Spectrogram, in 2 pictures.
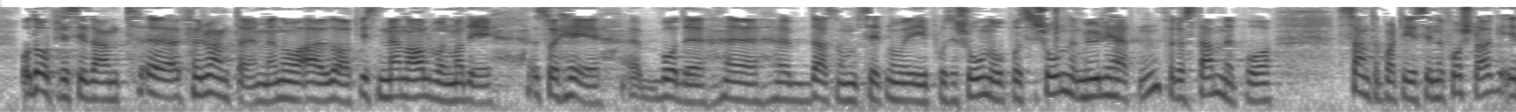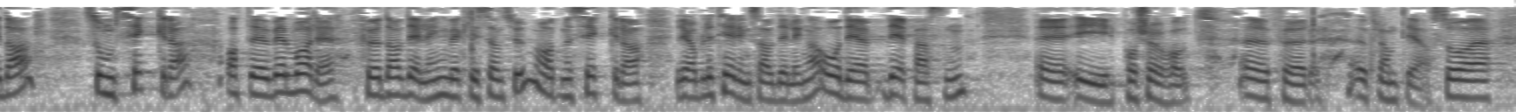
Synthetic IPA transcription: ɔd̪ɔpʰɾɛsɪd̪ɛnt̪fɔɾʋɛnt̪əmɛɪnoːæɾjʊd̪ɔːɑt̪ʋɪsd̪meːnəɾɑlʋɔɾmɛd̪ɛsɔɦɛboːd̪ə | d̪ɛsɔmsɛt̪nuːɪpʰʊsɪʂuːnɔʊpʊsɪʂuːnmʉːlɪheːt̪nfɔɾɔst̪æmːəpʰɔsɛnt̪əɾpɑʈiːəsiːnəfɔʂɭɑːɡɪd̪ɑːɡsɔmsɪkɾɑ | ɑt̪̚d̪ɛʋɪlʋɑːɾəføːd̪əɑʋd̪eːlɪŋʋɛkʰɾɪst̪ɪɑnsʉnɔɑt̪mɛsɪkɾɑɾɛhɑbɪlɪt̪ʰeːɾɪŋsɑʋd̪eːlɪŋɑɔd̪ɛd̪eːpʰɛsn̩ | ɪpʰɔʂøːhɔlt̪fɔɾfɾɑmt̪ʰiːɑ̰sɔ

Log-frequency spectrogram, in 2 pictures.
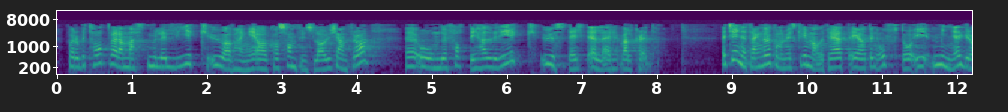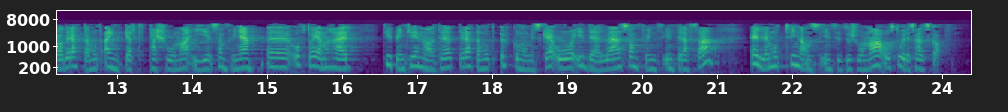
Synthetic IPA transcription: fɔɾɔb̪iːt̪ʰɑt̪ːʋæːɾəmæst̪mʉːlɪəliːkʉːɑʋhɛŋːɪɑʋkʰɑːsɑmfʉnslɑːʋd̪ʉçæməfɾoː | ʔɔʊmd̪ʉæɾfɑt̪ːɪɦɛlɾiːkʉːst̪ɪlt̪ɛlːə̰ɾʋælkʰɽɛ̰d̪ | æɪt̪çɛnːət̪ʰæŋnɛœkʊnuːmɪskʰːɾɪmɪnɑlɪt̪ʰeːt̪ɛɾɑt̪̚d̪ɛnɔft̪əʔɪmɪnəɾɡɾɑːd̪ɾɛt̪ːɑmuːt̪ʰæŋkəlt̪pʰæʂuːnɑʔɪsɑmfʉnəʔɔ̰ft̪ɔɛnɛɦæːɾ | t̪ʰyːpənkʰɾɪmɪnɑlɪt̪ʰeːt̪ɾɛt̪ːɑmuːt̪œkʊnuːmɪskəʔɔɪd̪eːləsɑmfʉnsɪ̰nt̪əɾɛsɑ | ʔɛlːəɾmuːt̪fɪnɑnsɪ̰nst̪ɪt̪ʉʂuːnɑɔst̪uːɾəsɛlskɑ̰ːp

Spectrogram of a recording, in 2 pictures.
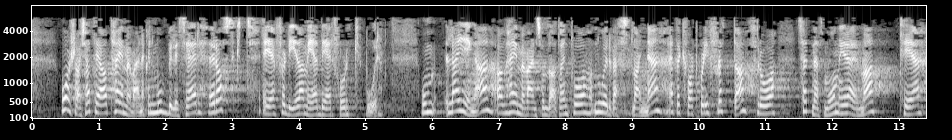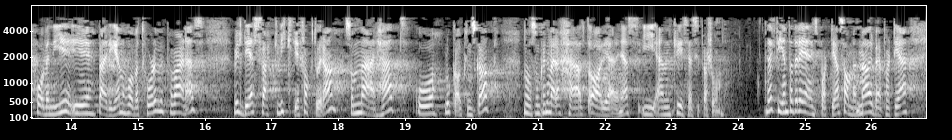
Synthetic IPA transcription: oːʂɑːkɑt̪ʰɪlɑt̪hæɪməʋæ̰ːɳəkʰɑnmʊbɪlɪseːɾɾɑskt̪ɛfɔɖiːd̪ɑmɛːd̪eːɾfɔɽkbṵːɾ | ʊmlæɪɪŋɑ̰ɑʋɦæɪməʋæːɳsʊld̪ɑ̰ːt̪ɑnpʰɔnuːɾʋɛst̪lɑ̰nːəɛ̰t̪ːəɾkʰʋɑʈːblɪfɽœt̪ːɑfɾoː | sɛt̪nɛsmuːnɪɾɑʉmɑ | t̪ʰɪhoːʋɛnyːɪbæɾɡənɔhoːʋət̪ʰɔɽʋpʰɔʋæːɳəːs | ʋɪld̪ɛsʋækʋɪkt̪ɪəfɑkt̪ʊɾʔɑsɔmnæːɾɦeːt̪ɔlʊkʰɑ̰ːlkʰʉnskɑːpnoːəsɔmkɑnʋæːɾəhæːlt̪ɑːʋjø̰ːɾə̰nəsɪʔɛ̰nkʰɾiːsəsɪt̪ʉɑʂṵːn | d̪ɛæɾfiːnt̪ɑt̪ɾɛjeːɾɪŋspʰɑʈiːəsɑmːənmɛɑɾbæɪpʰɑʈiːə

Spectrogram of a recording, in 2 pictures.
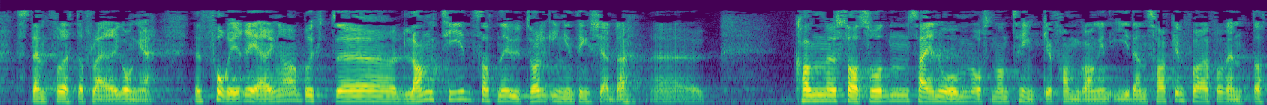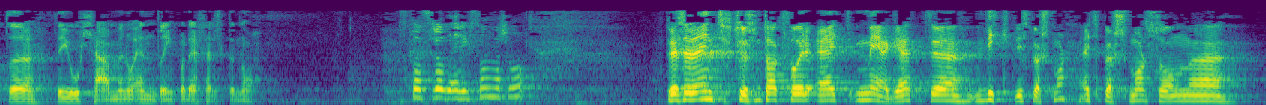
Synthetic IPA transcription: st̪ɛmt̪fɔd̪ɛt̪ːəflæɪɾəɡɔŋːəɾ | d̪̥ɛnfɔɾɪəɾɛjeːɾɪŋɑbɾʉkt̪əlɑŋːt̪ʰiːd̪sɑt̪ːneːʉːt̪ʋɑlɡɪŋːənt̪ʰɪŋʂɛ̰d̪ːə | kʰɑnst̪ɑːt̪sɾoːd̪n̩sæɪənuːəɔmɔsːɔnɑnt̪ʰɛŋkəfɾɑmɡɑŋːənʔɪd̪ɛnsɑːkənfɔɾæfɔɾʋɛnt̪əɑt̪d̪ɛjʊçæ̰ːmənuːʔɛnd̪ɾɪŋpʰɔd̪ɛfɛlt̪əno̰ː | st̪ɑːt̪sɾoːd̪eːɾɪksɔnʋɑʂəɡuː | pʰɾɛsɪd̪ɛnt̪ʰːʉːsn̩t̪ʰɑkːfɔɾæɪt̪meːɡət̪ʋɪkt̪ɪspœʂmoːlæɪt̪spœʂmoːlsɔm

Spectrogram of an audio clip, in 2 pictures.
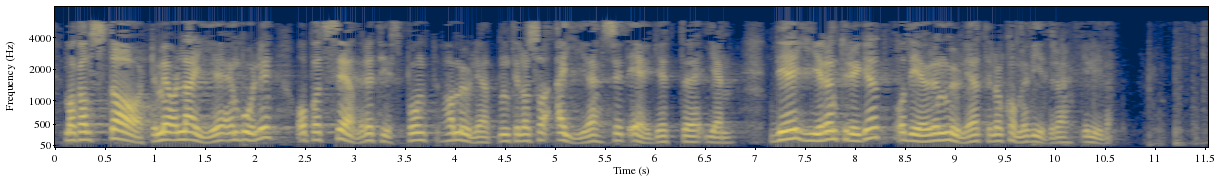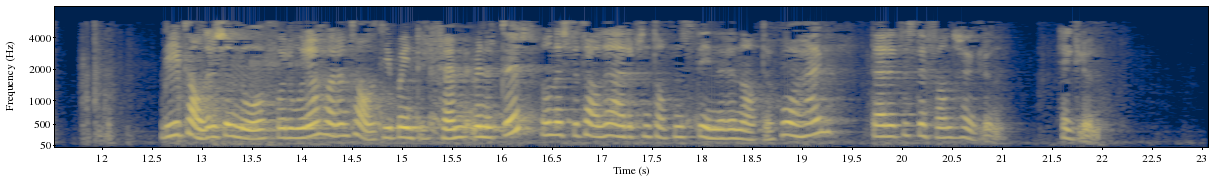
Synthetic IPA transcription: mɑnkɑnst̪ɑːʈəmɛɔlæɪəɛnbuːlɪʔɔpʰɔɛt̪seːnəɾət̪ʰɪd̪spʊŋk̚t̪hɑɾmʉːlɪheːt̪n̩t̪ʰɪlɔsɔʔæɪəsɪt̪eːɡət̪jɛmːd̪ɛjiːɾɛnt̪ʰɾʏɡheːt̪ɔd̪ɛjœɾɛnmʉːlɪheːt̪ʰːɪlɔkʰɔmːəʋiːd̪əɾəʔɪlḭːʋə | d̪it̪ʰɑːləɾsɔmnoːfɔɾuːɾəɦɑɾɛnt̪ʰɑːlət̪ʰiːpʰɔɪnt̪ʰɪlfɛmmɪnʉt̪ːəɾɔnɛst̪ət̪ʰɑːləæɾɛpɾə̥sən̩t̪ʰɑnt̪n̩st̪iːnəɾɛnɑːt̪ʊhoːɦæɪm | d̪̥æɾɛt̪əst̪efɑnɦɑʉɡl̰n | hɛɡlʉ̰n

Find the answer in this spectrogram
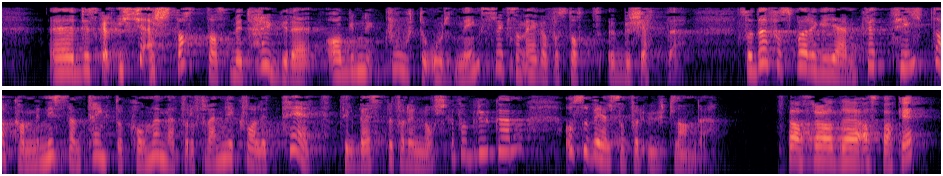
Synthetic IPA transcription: d̪ɛskɑlʔɪçːəʔæʂt̪ɑt̪ːɑsmɛt̪hœɡɾəʔɑɡnkʰʋuːt̪ʊʔɔɾd̪nɪŋsliːksɔmɛɡhɑɾfɔʂt̪ɔt̪ːbʉʃɛt̪ːə̰ | sɔd̪æɾfɔʂpœɾɛɡɪjɛnːkʰʋɛːt̪ʰːɪlt̪ʰɑːkhɑɾmɪnɪst̪əɾnt̪ʰɛŋkt̪ɔkʰɔmːəmɛfɔɾɔfɾɛmjəkʰʋɑlɪt̪ʰeːt̪ʰːɪlbɛst̪əfɔɖɛnɔʂkəfɔɾbɾʉːkɑɾn̩ʔɔsɔʋeːlsɔmfɔɾʉːt̪ʰlɑnd̪ə̰ | st̪ɑːt̪sɾoːd̪ɑsbɑkəɾ

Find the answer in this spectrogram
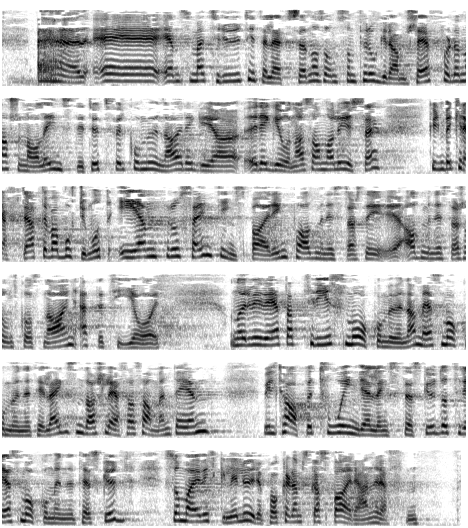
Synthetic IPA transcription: ɛnsɔmæɾt̪ʰɾʉːt̪ʰɪt̪ːəlɛt̪ʂənɔsɔnːsɔmpʰɾʊɡɾɑmːʂeːfːɔɖɛnɑʂʊnɑːləɪnst̪ɪt̪ʰʉt̪fɔɾkʰʊmʉːnɑɔɾɛɾɛɡɪuːnɑsɑnɑlyːsə | kʉnːəbəkʰɾɛft̪əɑt̪̚d̪ɛʋɑɾbʊʈːɪmuːt̪eːnpʰɾʊsɛnt̪ɪnspɑːɾɪŋpʰɔɑd̪mnɪst̪ɑɑ̰d̪mɪnɪst̪ɾɑʂuːnskʰɔst̪nɑːnːʔɛ̰t̪ːəʈʰiːoːɾ | ɔnɔɾʋɪʋeːt̪ɑt̪ʰːɾeːsmoːkʊmʉːnəmɛsmoːkʊmʉːnət̪ʰɪlːɛɡːsɔmd̪ɑʂɭeːsæɪsɑmːənt̪ʰɛɛn | ʋɪlt̪ʰɑːpət̪ʰuːɪnd̪ɛːlːɪŋst̪ʰɛlskʉd̪ːɔt̪ʰɾeːsmoːkʊmʉːnət̪ʰɪskʉd̪sɔmɔjæɪʋɪɾkəlɪlʉːɾəpʰɔkəɖɛmskɑspɑːɾəhɛnɾɛ̰st̪n̩

